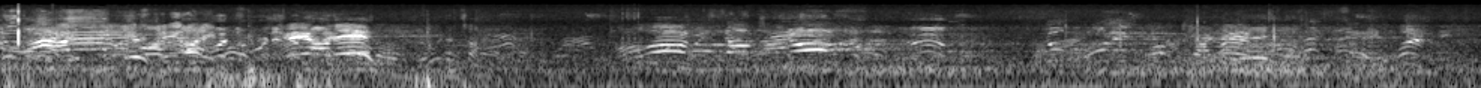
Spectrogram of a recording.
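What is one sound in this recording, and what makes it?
Young men shout loudly to one another outdoors across an open field.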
